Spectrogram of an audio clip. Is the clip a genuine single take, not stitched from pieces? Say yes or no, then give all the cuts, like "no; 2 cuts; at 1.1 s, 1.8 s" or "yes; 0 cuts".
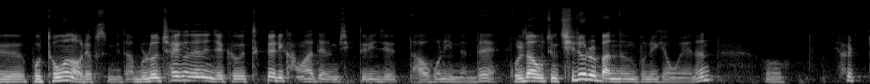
yes; 0 cuts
